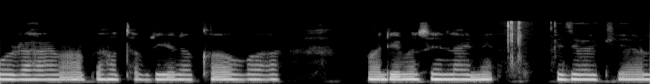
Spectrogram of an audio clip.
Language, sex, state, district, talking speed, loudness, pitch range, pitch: Hindi, female, Bihar, Araria, 175 wpm, -17 LUFS, 175-230 Hz, 230 Hz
